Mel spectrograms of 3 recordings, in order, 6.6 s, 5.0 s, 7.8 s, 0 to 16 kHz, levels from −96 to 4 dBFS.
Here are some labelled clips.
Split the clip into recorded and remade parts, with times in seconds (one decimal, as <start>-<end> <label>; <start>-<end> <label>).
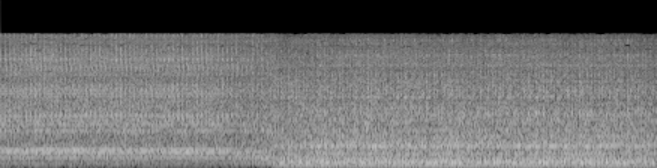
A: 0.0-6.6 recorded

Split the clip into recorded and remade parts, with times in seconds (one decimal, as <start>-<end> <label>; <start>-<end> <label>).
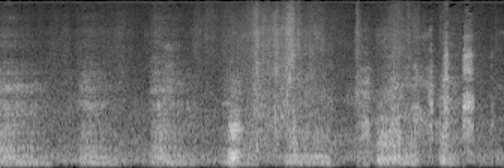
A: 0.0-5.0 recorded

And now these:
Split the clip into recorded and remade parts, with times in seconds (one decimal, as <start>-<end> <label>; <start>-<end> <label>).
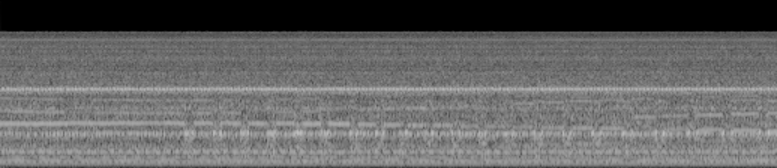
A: 0.0-3.4 remade; 3.4-4.0 recorded; 4.0-5.4 remade; 5.4-6.6 recorded; 6.6-7.8 remade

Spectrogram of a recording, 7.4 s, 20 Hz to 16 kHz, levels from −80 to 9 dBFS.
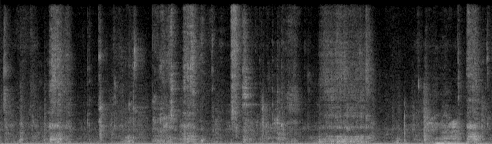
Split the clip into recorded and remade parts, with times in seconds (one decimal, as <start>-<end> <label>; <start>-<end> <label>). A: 0.0-0.8 recorded; 0.8-1.7 remade; 1.7-3.4 recorded; 3.4-5.1 remade; 5.1-7.4 recorded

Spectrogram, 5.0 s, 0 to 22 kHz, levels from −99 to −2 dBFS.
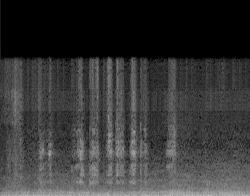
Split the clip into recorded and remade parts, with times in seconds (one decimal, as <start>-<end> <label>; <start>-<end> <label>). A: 0.0-0.6 recorded; 0.6-1.1 remade; 1.1-3.4 recorded; 3.4-4.1 remade; 4.1-5.0 recorded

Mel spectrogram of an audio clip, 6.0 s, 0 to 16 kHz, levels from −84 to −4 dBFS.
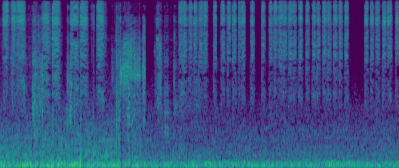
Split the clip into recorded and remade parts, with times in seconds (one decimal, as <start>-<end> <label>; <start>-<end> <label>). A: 0.0-0.8 recorded; 0.8-1.9 remade; 1.9-2.5 recorded; 2.5-3.6 remade; 3.6-6.0 recorded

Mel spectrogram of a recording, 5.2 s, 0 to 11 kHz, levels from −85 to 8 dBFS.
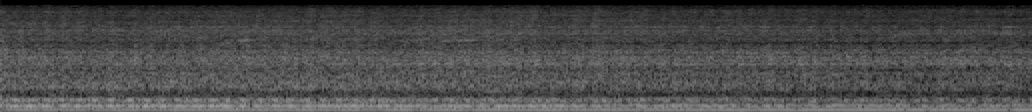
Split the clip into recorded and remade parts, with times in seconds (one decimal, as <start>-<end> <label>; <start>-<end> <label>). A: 0.0-0.6 remade; 0.6-3.7 recorded; 3.7-5.2 remade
